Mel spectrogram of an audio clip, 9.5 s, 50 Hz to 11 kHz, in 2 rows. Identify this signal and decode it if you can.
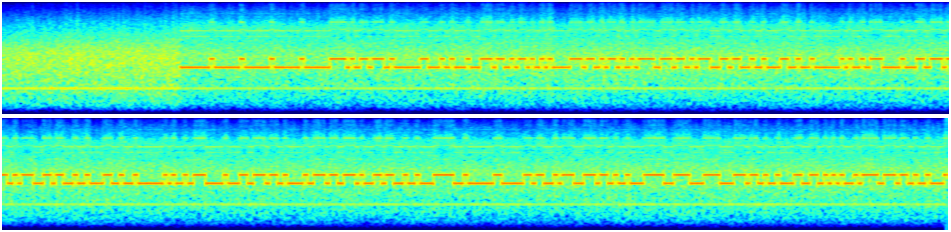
RTTY (50 baud, 450 Hz shift), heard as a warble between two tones, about 1750 Hz centre, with radio static and a steady whistle near 810 Hz. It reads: CQ DX DE ZL0FMU ZL0FMU K HL5VLZ 599 863 …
